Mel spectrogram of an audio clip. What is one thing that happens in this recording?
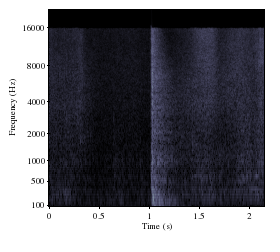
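Something thumps onto a mat.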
